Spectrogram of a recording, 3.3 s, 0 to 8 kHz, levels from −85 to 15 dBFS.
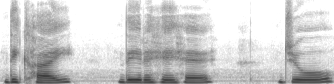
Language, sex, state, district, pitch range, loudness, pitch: Hindi, female, Himachal Pradesh, Shimla, 215-235 Hz, -16 LUFS, 225 Hz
